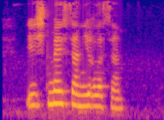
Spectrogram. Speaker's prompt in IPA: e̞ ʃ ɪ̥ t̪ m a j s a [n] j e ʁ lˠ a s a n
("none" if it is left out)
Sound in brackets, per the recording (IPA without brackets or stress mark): n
